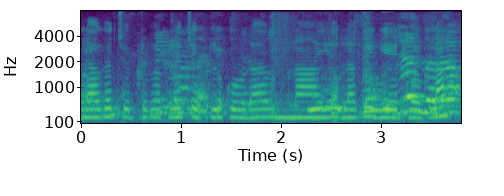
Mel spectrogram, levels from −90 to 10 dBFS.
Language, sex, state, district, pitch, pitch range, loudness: Telugu, female, Andhra Pradesh, Sri Satya Sai, 210 Hz, 205-220 Hz, -17 LUFS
